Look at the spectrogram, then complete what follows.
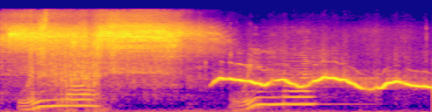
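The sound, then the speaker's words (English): A loud hiss with low, droning tones gives way to a whistled bird call, a single clear note that warbles up and down in pitch for about two seconds over a low hum. “And whatever that is. A bird.”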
